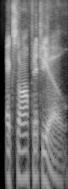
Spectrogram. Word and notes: ex officio: American English

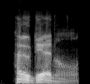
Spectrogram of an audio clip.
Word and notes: hodiernal: British English

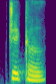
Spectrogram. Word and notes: trickle: Indian

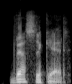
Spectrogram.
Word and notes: vesicate: American English

